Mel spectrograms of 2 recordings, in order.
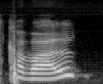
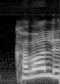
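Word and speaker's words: Kanwal: my name is Kaval, and if you see the spelling of my name, I have K A N. So N is silent, but yeah, Kaval is perfect and you are pronouncing it perfectly fine.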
